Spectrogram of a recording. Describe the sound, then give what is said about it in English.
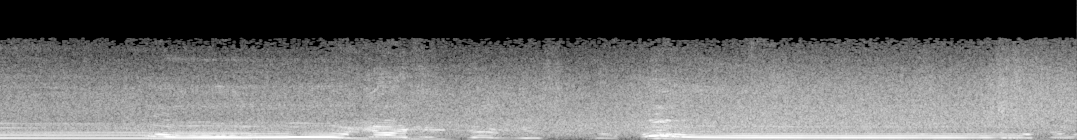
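Unangan hunters who have spotted a sea lion call out to it with long, drawn-out howling calls that waver and slide in pitch, a few sustained cries in a row, loud and clear over a faint outdoor background. “The hunters spot a sea lion and they start to call to it.”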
